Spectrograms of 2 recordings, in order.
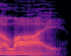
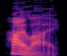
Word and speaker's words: Jai Alai: And it wasn't Alai, it was Halai, and it was something else.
